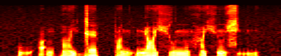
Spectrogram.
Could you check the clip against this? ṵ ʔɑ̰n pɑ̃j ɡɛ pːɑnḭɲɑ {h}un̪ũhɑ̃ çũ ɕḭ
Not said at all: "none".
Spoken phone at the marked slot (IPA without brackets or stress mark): ç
